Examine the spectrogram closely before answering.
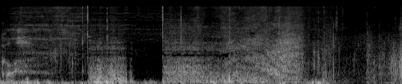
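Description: A firework fountain hisses as it sprays sparks.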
